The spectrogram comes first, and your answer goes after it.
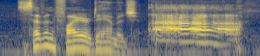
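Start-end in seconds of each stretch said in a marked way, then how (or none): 1.5-2.4 very high, shrill, drawn-out monster scream of pain. Voicing a hit creature's damage scream: monster damage scream. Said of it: "All my damage screams sound alike".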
